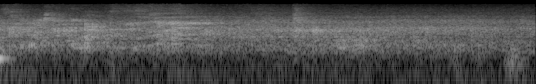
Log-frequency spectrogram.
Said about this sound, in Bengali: তো সমস্ত মানে সবজি আমি ভালো করে মিশিয়ে নিচ্ছি, নাড়াচাড়া করে নিচ্ছি। মিডিয়াম ফ্লেমে রেখে আমি রান্নাটা করছি।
